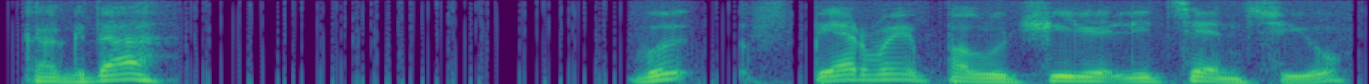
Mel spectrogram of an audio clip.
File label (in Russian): SPEECH, RUSSIAN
